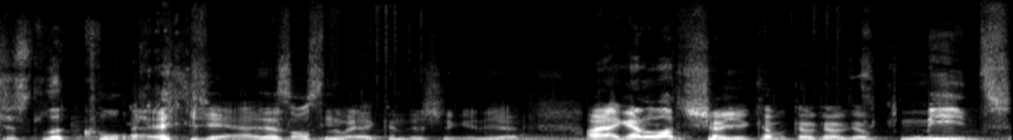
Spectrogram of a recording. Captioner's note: chuckles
